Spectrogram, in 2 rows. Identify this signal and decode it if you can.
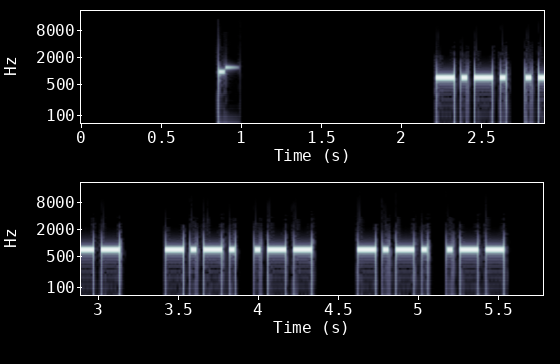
Morse code, heard as a keyed tone, about 30 wpm, 700 Hz. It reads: CW CW CW
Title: Abbreviations Repeated 3x - 30wpm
